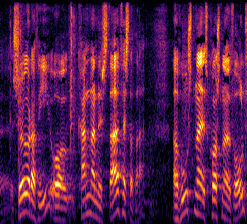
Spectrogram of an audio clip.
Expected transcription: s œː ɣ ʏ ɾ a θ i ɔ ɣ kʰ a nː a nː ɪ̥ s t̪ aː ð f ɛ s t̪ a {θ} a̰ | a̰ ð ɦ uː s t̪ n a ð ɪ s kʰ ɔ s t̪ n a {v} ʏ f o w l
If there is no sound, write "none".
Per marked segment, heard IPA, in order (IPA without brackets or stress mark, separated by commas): θ, ð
